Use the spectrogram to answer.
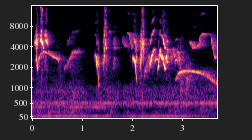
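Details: Oriental magpie-robin in training, singing in the wild 'forest voice' style: quick bright whistled notes and buzzy trills, then a long smooth whistle sliding downward near the end.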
